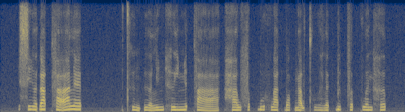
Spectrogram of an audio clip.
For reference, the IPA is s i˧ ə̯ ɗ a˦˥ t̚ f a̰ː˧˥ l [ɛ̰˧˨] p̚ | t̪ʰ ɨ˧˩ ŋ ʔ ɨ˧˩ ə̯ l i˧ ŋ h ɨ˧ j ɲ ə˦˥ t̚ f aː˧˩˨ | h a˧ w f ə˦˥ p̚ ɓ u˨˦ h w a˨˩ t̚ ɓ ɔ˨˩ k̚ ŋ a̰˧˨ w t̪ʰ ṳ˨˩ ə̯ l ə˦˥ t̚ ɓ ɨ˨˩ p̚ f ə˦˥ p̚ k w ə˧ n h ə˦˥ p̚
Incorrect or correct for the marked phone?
incorrect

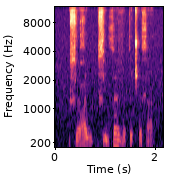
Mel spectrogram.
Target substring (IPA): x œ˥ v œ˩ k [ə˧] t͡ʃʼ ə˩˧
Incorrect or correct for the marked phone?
correct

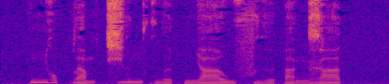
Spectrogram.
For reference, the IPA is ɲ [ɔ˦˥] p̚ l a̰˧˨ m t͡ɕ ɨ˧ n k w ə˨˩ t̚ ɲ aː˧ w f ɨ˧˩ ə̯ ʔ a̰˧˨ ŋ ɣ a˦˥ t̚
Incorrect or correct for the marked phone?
correct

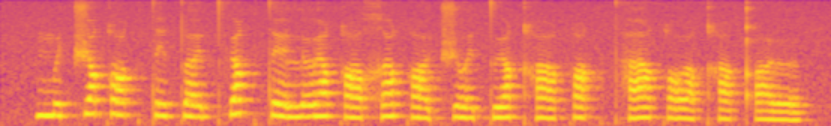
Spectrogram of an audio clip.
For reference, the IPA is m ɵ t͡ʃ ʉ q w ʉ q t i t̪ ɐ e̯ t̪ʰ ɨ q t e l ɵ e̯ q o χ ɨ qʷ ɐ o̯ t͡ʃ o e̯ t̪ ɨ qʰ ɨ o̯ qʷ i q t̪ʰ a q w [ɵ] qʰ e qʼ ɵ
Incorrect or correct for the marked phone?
incorrect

